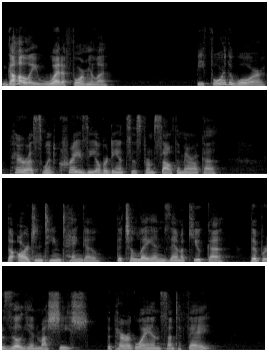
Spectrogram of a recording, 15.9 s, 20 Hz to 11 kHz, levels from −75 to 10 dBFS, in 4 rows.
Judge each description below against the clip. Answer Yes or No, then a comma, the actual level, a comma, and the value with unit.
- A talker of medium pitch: Yes, medium, 160 Hz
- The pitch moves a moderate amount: Yes, average, 3.1 semitones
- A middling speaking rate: No, slow, 100 wpm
